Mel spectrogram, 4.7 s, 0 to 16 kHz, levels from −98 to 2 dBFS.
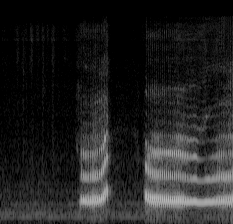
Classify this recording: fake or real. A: fake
